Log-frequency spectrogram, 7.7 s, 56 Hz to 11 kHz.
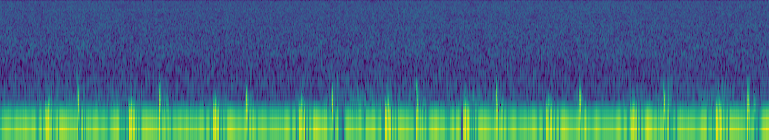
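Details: Long recording of own relaxed, resting heart sounds: steady paired lub-dub heartbeats at about 72 per minute over a low hum, no extra sounds; normal heart sounds.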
